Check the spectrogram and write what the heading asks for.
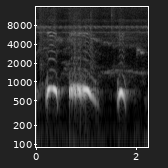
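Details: Spotted dove singing actively in a cage, 'kuk 1' style: a short arched coo, a long low coo sliding downward, and after a pause a single clipped closing coo.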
